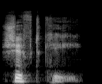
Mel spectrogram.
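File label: "shift key", British English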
